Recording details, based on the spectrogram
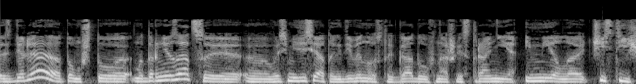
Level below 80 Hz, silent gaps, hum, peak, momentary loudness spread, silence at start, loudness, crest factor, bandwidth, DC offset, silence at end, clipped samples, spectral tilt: -40 dBFS; none; none; 0 dBFS; 3 LU; 0 s; -11 LUFS; 10 dB; 8.8 kHz; under 0.1%; 0 s; under 0.1%; -5.5 dB/octave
